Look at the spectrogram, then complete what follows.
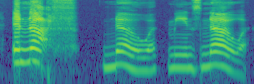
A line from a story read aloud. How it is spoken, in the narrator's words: Vernon roared, his face turning a sickly puce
